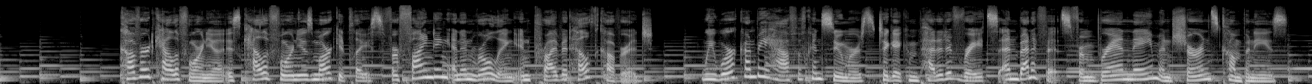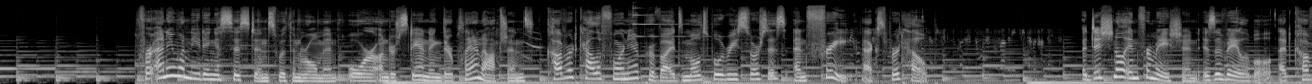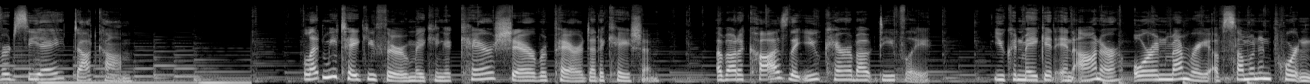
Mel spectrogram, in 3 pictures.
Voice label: Explainer Video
